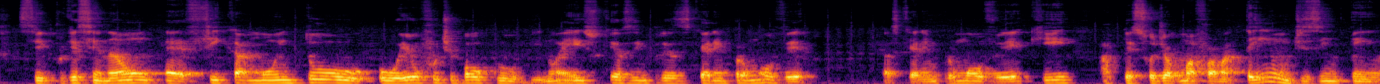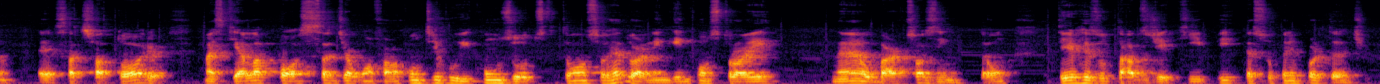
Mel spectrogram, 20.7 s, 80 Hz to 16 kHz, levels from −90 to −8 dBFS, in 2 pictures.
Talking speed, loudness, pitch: 175 wpm, -18 LUFS, 125 Hz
